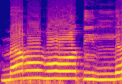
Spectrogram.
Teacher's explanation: را ہیوی بھی ہے، تھوڑا پاز بھی ہے.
